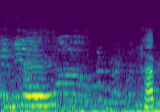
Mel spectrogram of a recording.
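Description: Voices, children's among them, over background music with a steady low bass.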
